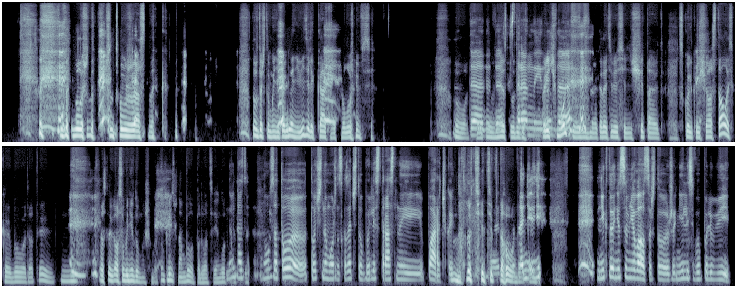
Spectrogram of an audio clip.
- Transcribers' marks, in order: laugh; laughing while speaking: "Это было что-то что-то ужасное как бы"; laugh; laughing while speaking: "целуемся"; tapping; chuckle; chuckle; laugh; laughing while speaking: "Ну ну ти типа того"
- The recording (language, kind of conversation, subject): Russian, podcast, Как ты запомнил(а) день своей свадьбы?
